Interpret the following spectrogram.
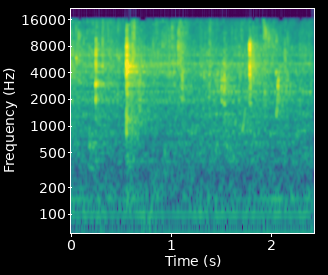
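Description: A dollop of cauliflower vada batter frying in a shallow pan of hot oil: a soft steady sizzle with a few scattered crackles.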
